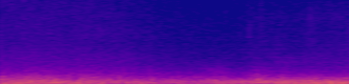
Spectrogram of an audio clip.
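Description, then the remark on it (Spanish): Steady ocean surf washes in a continuous, dense roar, waves rolling and breaking with a broad, rushing texture and no voices over it. “Mar.”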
